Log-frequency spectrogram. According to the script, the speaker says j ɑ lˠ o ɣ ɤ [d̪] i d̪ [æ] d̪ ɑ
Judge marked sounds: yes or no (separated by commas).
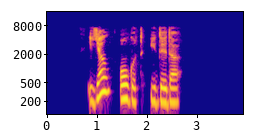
no, no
